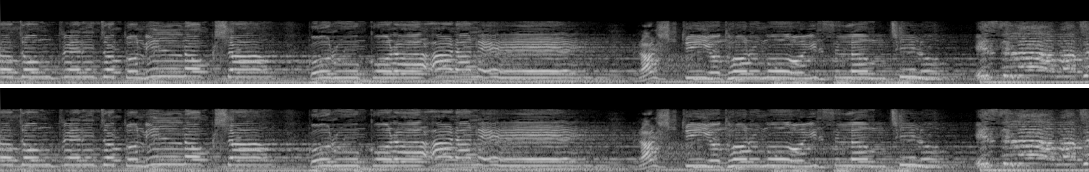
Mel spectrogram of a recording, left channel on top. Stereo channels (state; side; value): identical; both; correlation 1.00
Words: যত নীল নকশা করু করা আড়ালে, রাষ্ট্রীয় ধর্ম ইসলাম ছিল, ইসলাম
